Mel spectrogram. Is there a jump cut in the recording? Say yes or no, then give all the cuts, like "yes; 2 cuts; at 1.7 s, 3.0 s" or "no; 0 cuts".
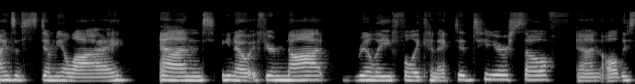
yes; 2 cuts; at 1.4 s, 2.1 s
